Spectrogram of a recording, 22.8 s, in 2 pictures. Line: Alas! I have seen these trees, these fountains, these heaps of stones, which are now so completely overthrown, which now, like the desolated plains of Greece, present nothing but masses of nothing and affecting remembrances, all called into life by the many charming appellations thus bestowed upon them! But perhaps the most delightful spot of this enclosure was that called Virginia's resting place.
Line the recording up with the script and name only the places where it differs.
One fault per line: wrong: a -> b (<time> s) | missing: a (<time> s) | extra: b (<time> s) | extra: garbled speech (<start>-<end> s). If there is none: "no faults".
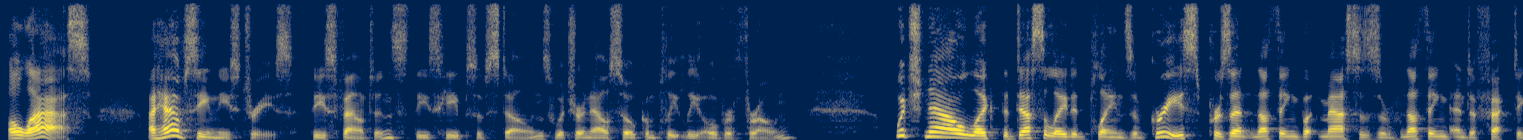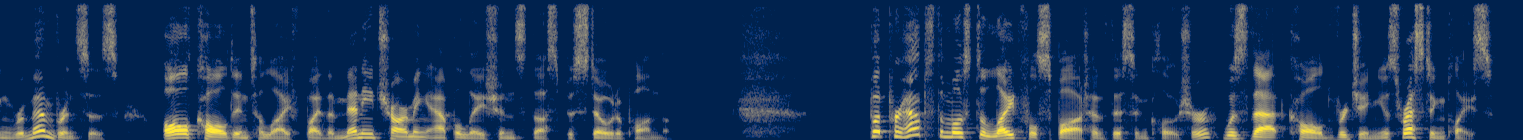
no faults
